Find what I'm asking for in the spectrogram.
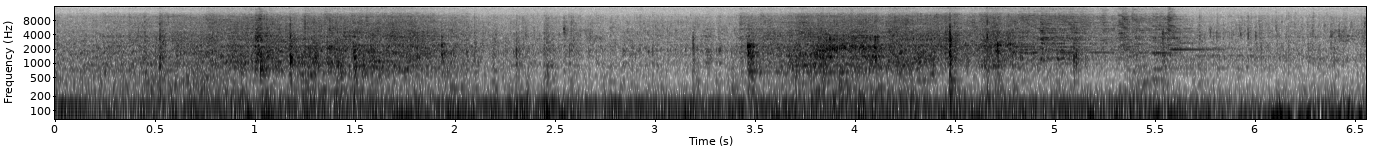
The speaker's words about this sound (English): So I'm just going to keep rotating this these shanks so that they crisp up evenly on the outside, and not only rotating the pan but also rotating the shank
